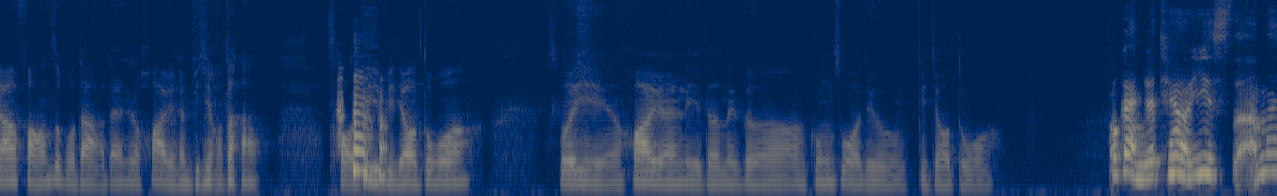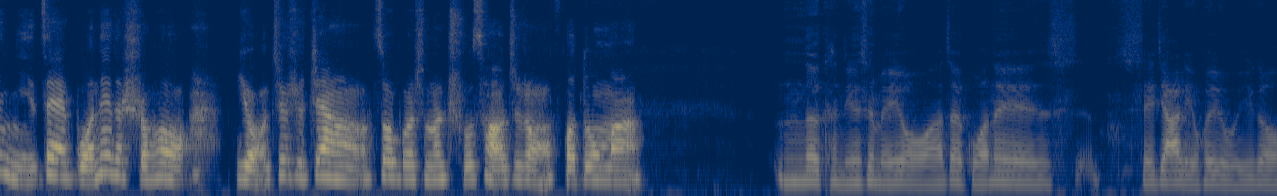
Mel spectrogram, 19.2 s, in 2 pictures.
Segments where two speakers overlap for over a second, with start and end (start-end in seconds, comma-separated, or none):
none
